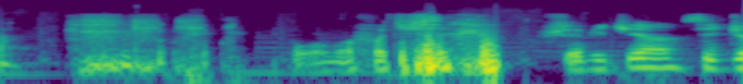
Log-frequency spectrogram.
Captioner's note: laugh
